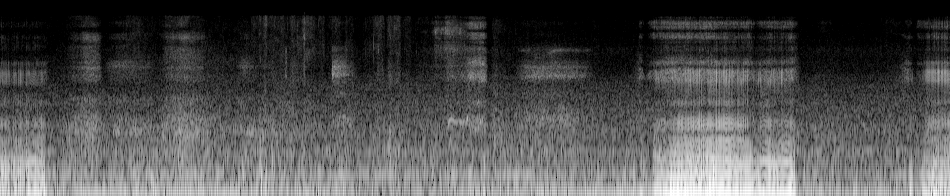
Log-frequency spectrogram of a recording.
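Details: Person asleep, very tired after a day of hunting, with a very sore throat afterwards: loud, rough, rattling snoring with a low fluttering vibration, rising to a louder burst near the end: heavy snoring.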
